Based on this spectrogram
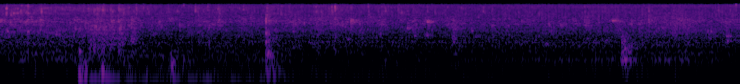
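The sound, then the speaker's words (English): Several short, wet spurts of liquid squirting in irregular bursts, a quick cluster early on and a lone squirt near the end, fairly quiet with no talking. “Is that the sound of squirting? Sure is.”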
